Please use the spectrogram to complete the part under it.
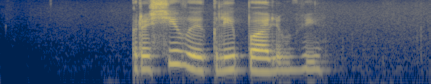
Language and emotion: Russian, sad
